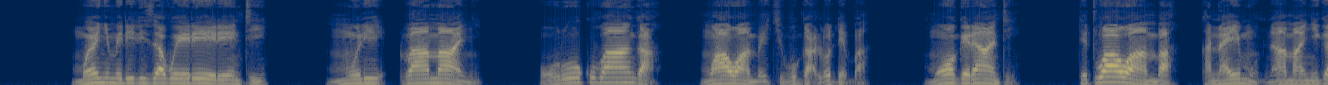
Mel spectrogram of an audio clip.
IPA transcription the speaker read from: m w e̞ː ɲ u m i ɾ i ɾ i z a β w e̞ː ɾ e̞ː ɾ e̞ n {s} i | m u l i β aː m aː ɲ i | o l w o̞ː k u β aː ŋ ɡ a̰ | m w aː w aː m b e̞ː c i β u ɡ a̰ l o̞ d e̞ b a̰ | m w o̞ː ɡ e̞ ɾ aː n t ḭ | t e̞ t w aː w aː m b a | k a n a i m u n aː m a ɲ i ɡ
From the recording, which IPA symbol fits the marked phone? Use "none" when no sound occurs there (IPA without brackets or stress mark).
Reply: t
